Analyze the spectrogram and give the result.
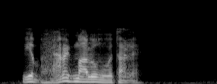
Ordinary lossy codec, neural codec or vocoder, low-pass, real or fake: none; codec, 44.1 kHz, 1.7 kbps, Pupu-Codec; 5.4 kHz; fake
